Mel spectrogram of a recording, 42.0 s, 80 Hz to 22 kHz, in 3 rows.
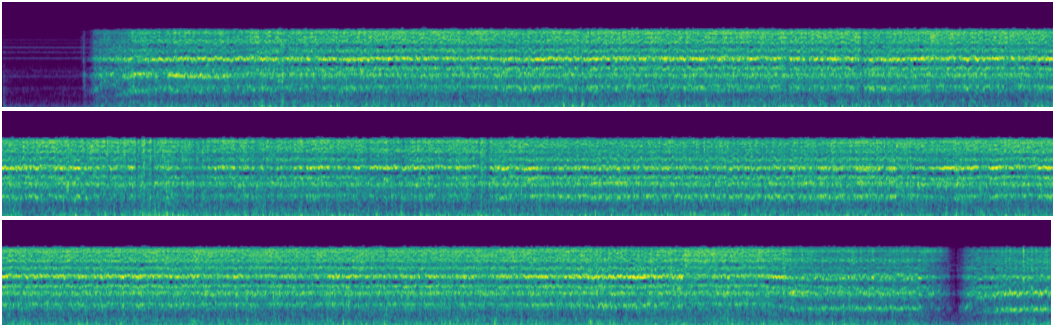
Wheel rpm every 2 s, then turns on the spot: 50, 190, 230, 230, 230, 230, 230, 230, 230, 230, 220, 210, 210, 220, 230, 240, 240, 240, 230, 200, 110.
none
